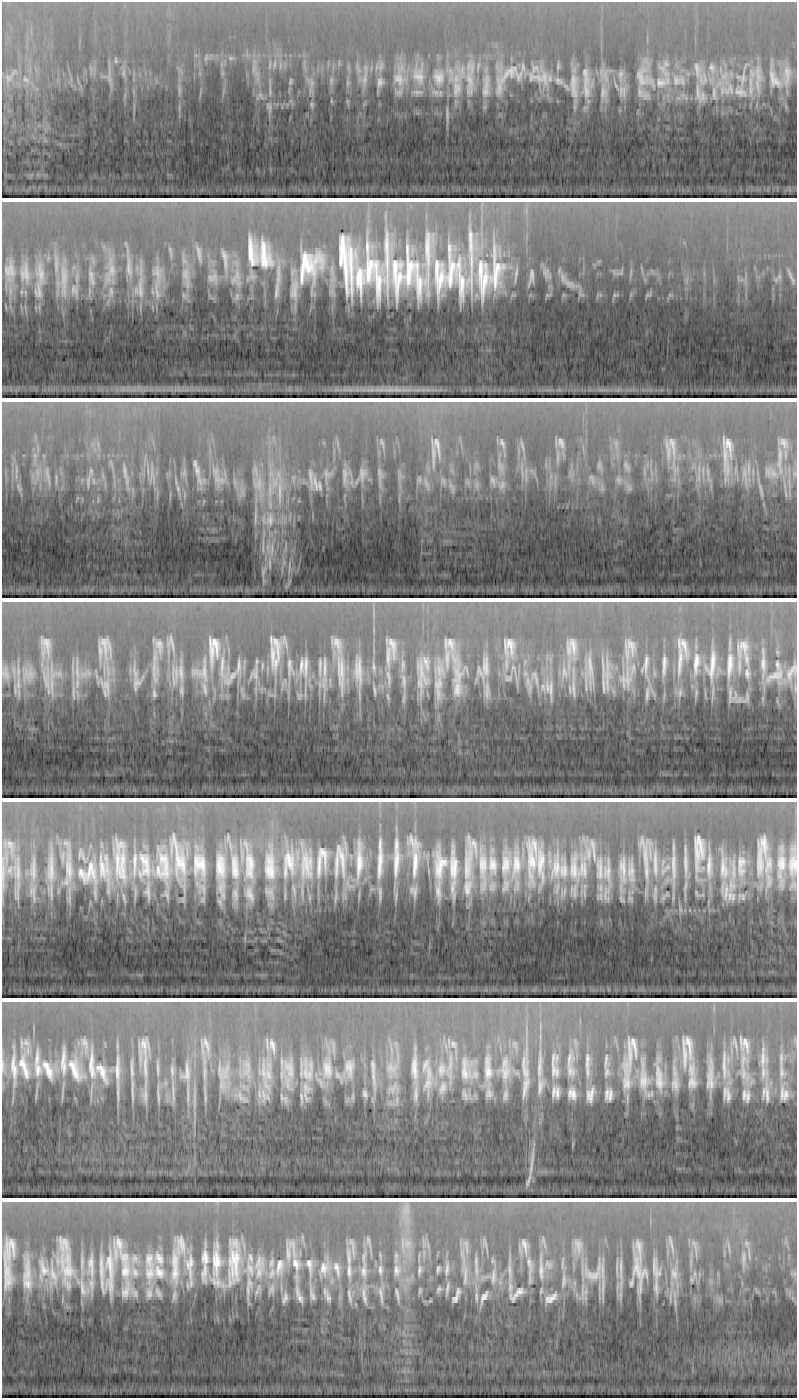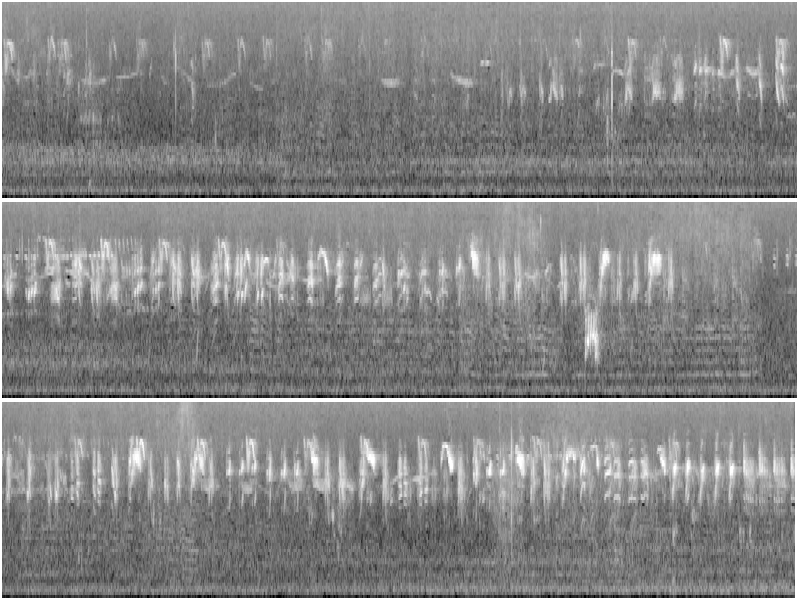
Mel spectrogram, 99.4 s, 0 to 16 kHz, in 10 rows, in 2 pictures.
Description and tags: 20060425.channel.ambiance02
ambiance near a channel. Insects, frogs croaking and several species of birds. Sennheiser ME62 > iRiver H120 / ambiente en un canal de marisma, con insectos, ranas y diversos pajaros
